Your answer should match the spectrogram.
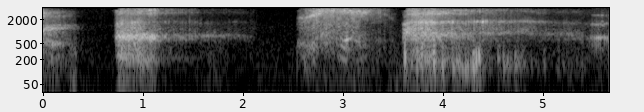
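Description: Heavy breathing blasts right into a phone microphone, four loud, rough gusts of muffled, distorted air noise separated by brief silences, with no talking.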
